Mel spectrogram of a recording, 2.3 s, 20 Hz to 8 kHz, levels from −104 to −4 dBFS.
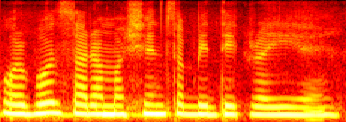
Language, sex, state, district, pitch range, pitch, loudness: Hindi, female, Arunachal Pradesh, Papum Pare, 200-225 Hz, 215 Hz, -11 LUFS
